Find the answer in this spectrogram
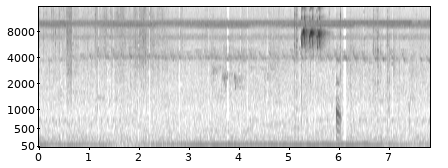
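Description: Birds chirping outdoors: a few short calls, with the loudest cluster of high chirps about five seconds in and a falling note just after, over a steady high-pitched tone and a low hum.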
